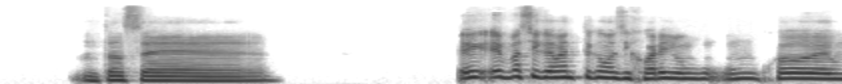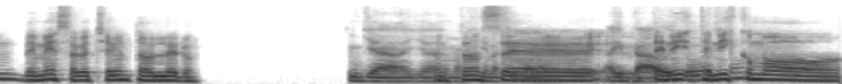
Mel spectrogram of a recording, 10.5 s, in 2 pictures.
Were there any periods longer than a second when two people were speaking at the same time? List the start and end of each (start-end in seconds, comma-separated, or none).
8.0-10.0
